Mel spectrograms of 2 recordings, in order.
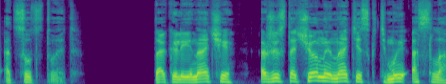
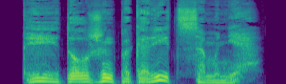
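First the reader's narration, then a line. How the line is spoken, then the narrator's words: Haughty hiss. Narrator (Russian): высокомерно прошипела она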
